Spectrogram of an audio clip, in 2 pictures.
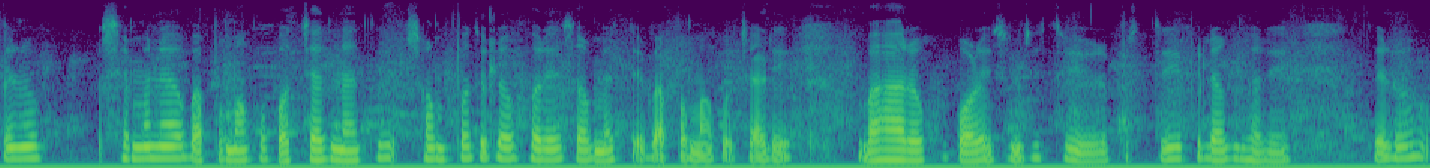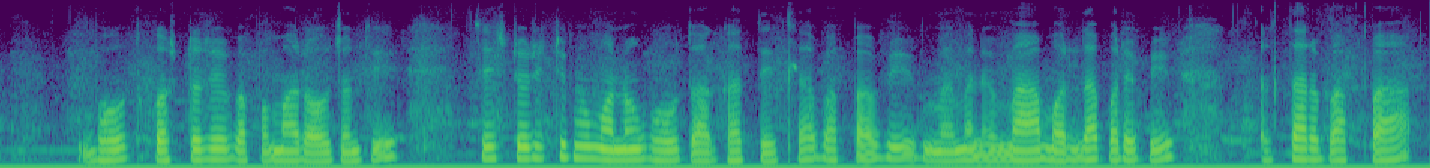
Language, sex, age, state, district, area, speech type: Odia, female, 45-60, Odisha, Cuttack, urban, spontaneous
